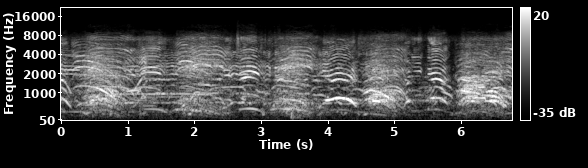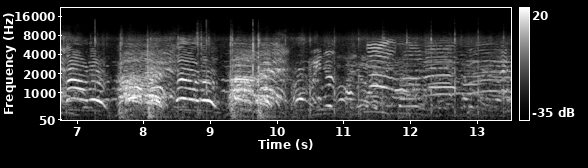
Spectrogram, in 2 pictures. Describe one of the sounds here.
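A crowd of spectators shouts and cheers nearby, outdoors.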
